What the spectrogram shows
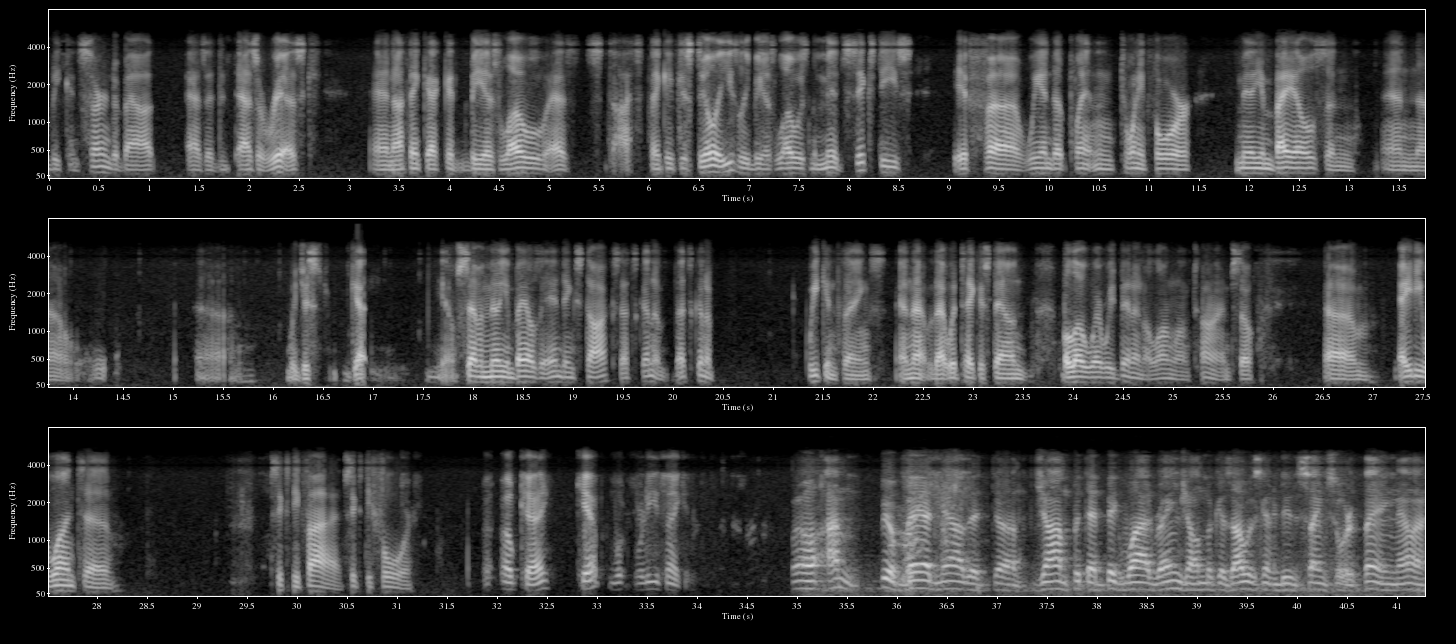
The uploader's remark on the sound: Monthly Conference Call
